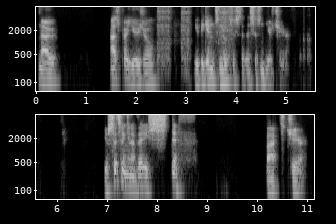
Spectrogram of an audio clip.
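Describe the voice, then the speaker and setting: A man's voice: lowish voice, slow pace, pauses often, a bit bright, husky, poor audio. A Scottish man leading a guided meditation, talking listeners through each step in an informal, conversational way. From Scotland. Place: recorded in a group video call.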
